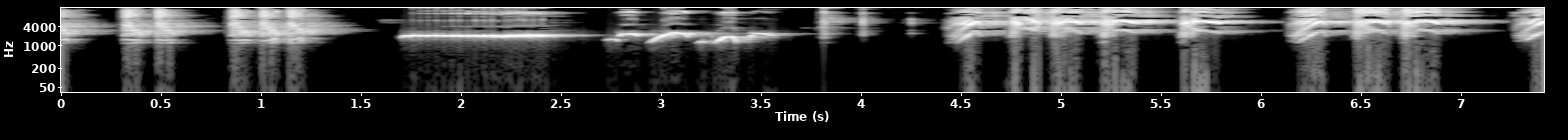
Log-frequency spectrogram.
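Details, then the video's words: Murai batu, the white-rumped shama, singing full of imitations with sharp shot-like 'tembakan' notes as contest material for training juveniles; crisp high bursts, a steady pure whistle, quick rising slurs, then dense scratchy high phrases. "Murai Batu Gacor Full Isian ~ Full Tembakan Materi Lomba"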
